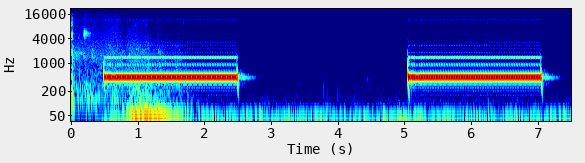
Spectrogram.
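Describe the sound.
Ringing tones of an outgoing telephone call: two long, steady, buzzy beeps of about two seconds each, separated by a longer silence. They are loud and stand alone.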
